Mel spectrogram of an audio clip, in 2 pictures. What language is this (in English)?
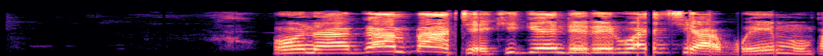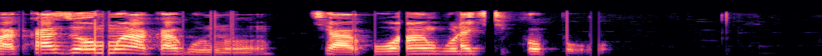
Ganda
